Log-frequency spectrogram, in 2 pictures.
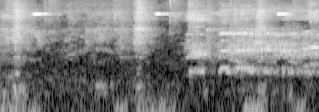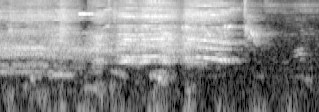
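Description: A rooster crowing: one long, drawn-out call from about two seconds in, falling away just before the end.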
